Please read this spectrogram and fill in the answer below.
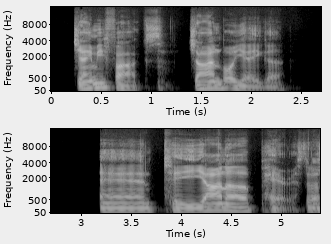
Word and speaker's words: Teyonah Parris: Jamie Foxx, John Boyega, and Teyonah Parris.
